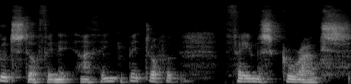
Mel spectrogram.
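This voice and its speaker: A man with a British accent at a moderate pace. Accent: British regional. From UK, rural village. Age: 60s. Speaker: vlogger. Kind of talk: casual vlog monologue. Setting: outdoors, walking through village; at home indoors.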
